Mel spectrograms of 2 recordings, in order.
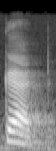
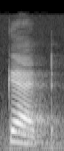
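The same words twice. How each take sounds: The two takes are said the same way.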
